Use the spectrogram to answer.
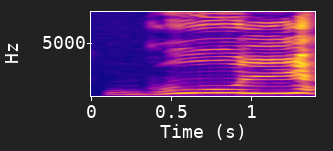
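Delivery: Гуль drawn out, long steady vowel; sound stretching. Shown as a demonstration. Teacher sounds out the syllable, drawn out. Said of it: "Позначаю кружечком".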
